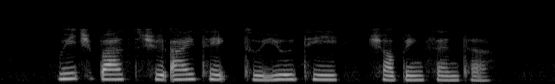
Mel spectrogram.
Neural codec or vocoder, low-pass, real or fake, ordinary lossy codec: none; 5.4 kHz; real; Opus, 32 kbps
